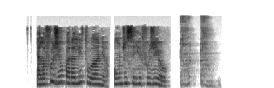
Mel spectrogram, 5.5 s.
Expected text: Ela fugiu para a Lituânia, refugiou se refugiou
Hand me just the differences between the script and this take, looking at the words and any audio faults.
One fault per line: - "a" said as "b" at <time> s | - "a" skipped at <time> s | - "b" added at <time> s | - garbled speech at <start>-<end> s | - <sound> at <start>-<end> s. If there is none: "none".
- "refugiou" said as "onde" at 2.3 s
- cough at 3.6-4.4 s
